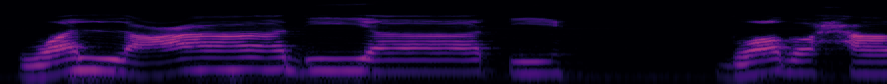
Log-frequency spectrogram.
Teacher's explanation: ضاد کو موٹا پڑھیں گے، حروف استعلاء میں سے ہے۔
